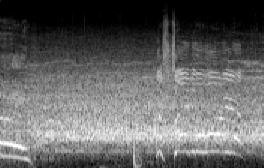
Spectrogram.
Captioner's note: audience cheering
